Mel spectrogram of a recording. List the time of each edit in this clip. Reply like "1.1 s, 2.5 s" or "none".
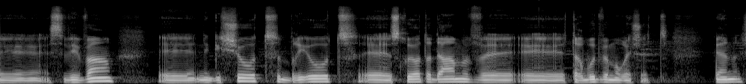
none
